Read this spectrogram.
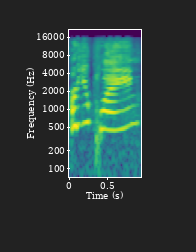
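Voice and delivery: high, sing-song voice for a pet; baby talk to a puppy. Acted. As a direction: coo at the puppy.

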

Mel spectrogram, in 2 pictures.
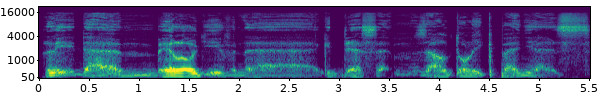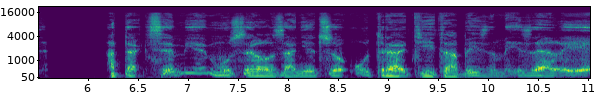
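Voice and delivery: slow, soft, breathy whisper from the grave; a dead man calling his son, slow and eerie; ghost of the dead father. A narrator's reading. Ghost explains. (pomalý šeptavý hlas ducha mrtvého otce)

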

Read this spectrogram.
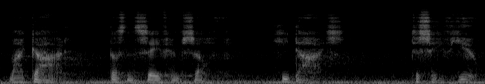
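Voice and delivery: soft, low whisper. Acted. Preacher tells the puzzled passengers again, in a whisper. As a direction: breathe it out, barely voiced. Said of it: "You whisper it again".

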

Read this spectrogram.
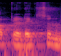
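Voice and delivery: "प्रोडक्शन" as "pruh-DUK-shun"; correct pronunciation. Shown as a demonstration. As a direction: reduce the first vowel of "प्रोडक्शन" to a schwa. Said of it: "इसका प्रोडक्शन बोलेंगे". ("प्रोडक्शन" का सही उच्चारण, शुरू में "प्र")

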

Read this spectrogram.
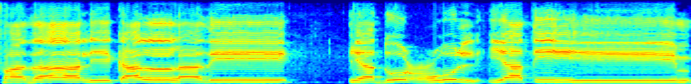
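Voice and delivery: ইয়াতীম held three alifs long at the pause; three-alif stretch. Shown as a demonstration. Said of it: "মিলিয়ে পড়ুন". (ইয়াতীম তিন আলিফ টেনে)

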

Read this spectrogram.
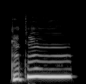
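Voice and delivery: a sudden high, loud "Tutú" like a whistle; mock whistle blast. Teacher calling Rodríguez to attention, a high loud whistle sound. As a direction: blow it like a drill whistle.

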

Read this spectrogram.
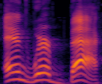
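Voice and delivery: drawn-out TV host return; slow announcer. Pretend. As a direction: stretch it like a telethon host.

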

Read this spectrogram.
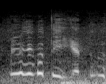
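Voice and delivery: put-on squeaky baby-talk coo; high cooing voice.

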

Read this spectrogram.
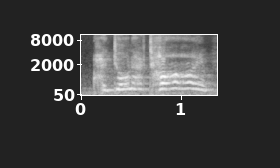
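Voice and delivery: hammed-up villain shout; mock furious yell, drawn out; angry outburst. Sweeney snaps before killing her.

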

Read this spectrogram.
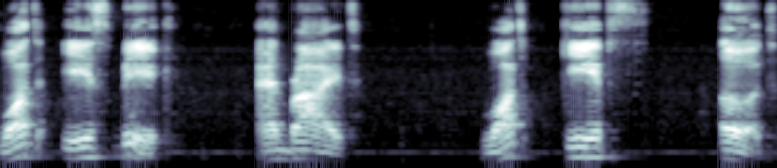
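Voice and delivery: reading a simple English text slowly and loudly, word by word; a teacher playing a student reading into the app; slow loud read-aloud. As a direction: sound out each phrase like a pupil reading aloud. Teacher reads passage as student.

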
